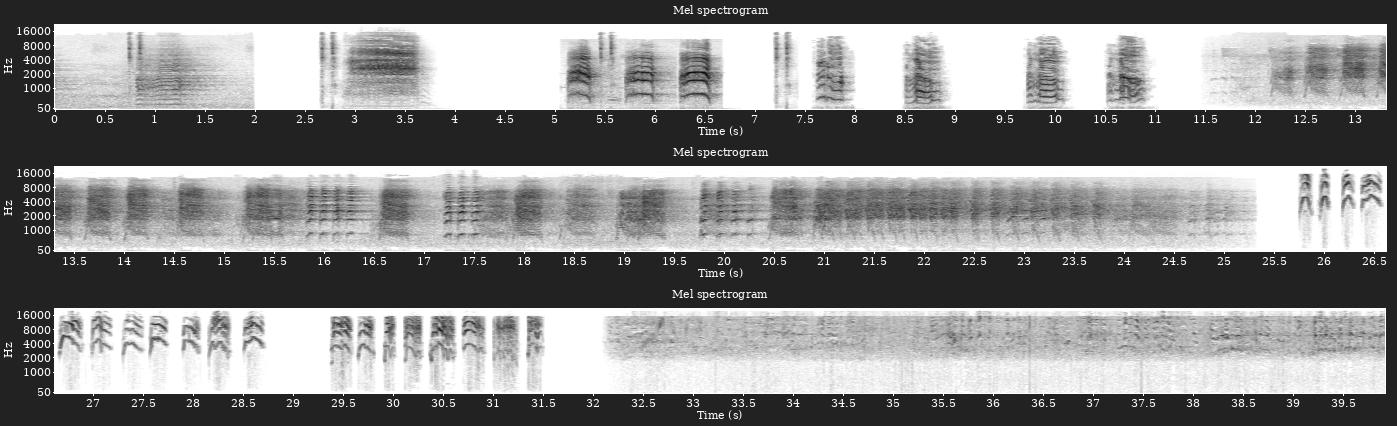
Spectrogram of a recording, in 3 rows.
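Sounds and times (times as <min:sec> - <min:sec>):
high-pitched chirps: 0:25.8 - 0:28.7, 0:29.4 - 0:31.5, 0:32.2 - 0:39.9
parrots squawking: 0:25.8 - 0:28.7, 0:29.4 - 0:31.5.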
